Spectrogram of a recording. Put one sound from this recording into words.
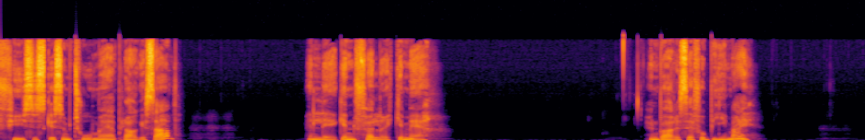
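A woman speaks with animation close by, in short bursts with pauses.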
